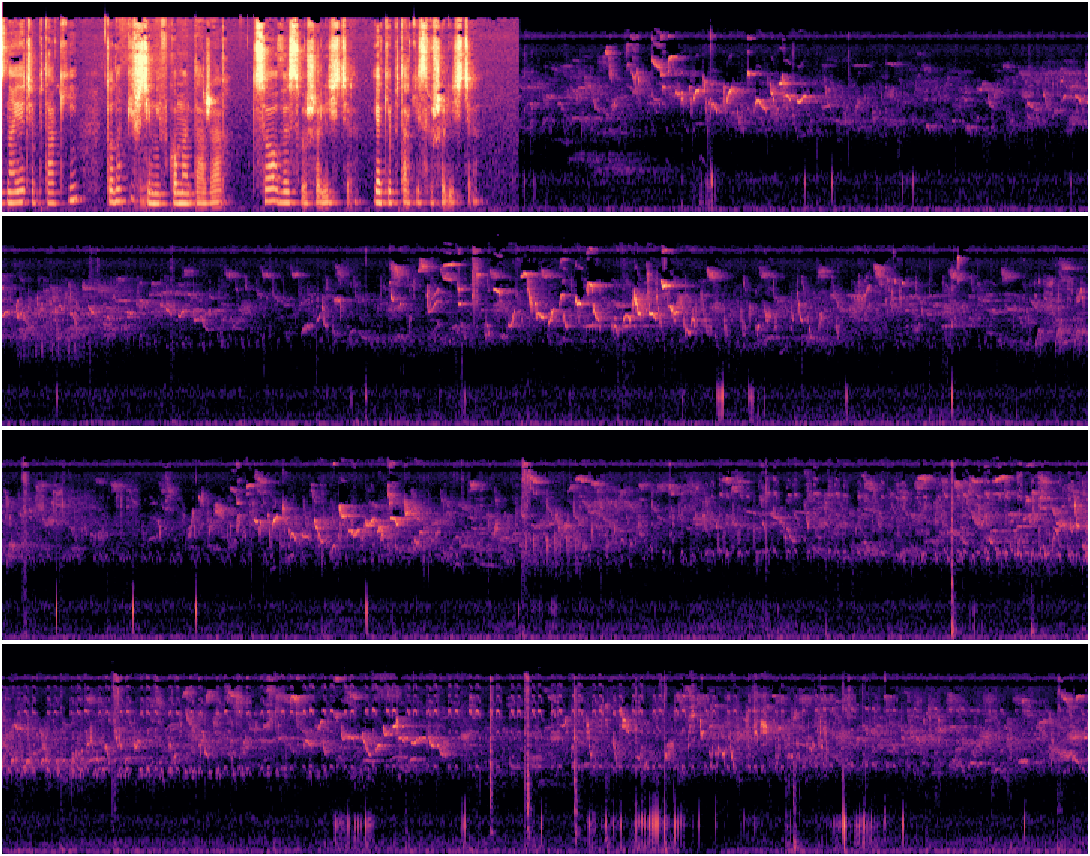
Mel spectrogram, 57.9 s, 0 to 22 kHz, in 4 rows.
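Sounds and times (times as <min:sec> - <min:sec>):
songbirds singing and chirping: 0:00.0 - 0:57.9.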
